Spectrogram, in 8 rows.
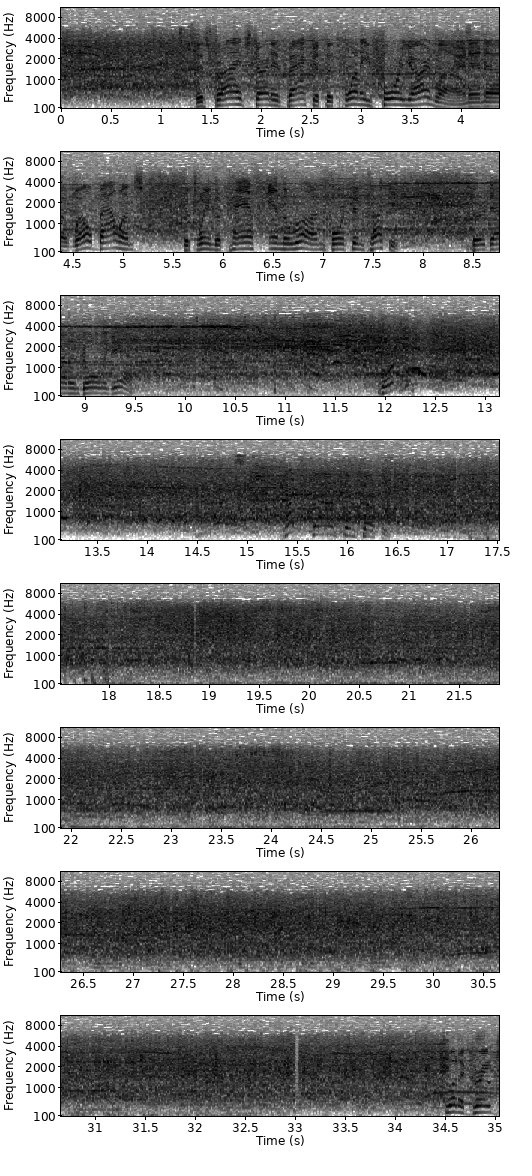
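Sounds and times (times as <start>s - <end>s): stadium crowd cheering and applauding: 0.0s - 35.0s.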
